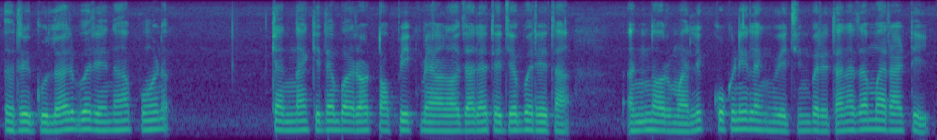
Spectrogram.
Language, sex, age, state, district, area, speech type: Goan Konkani, male, 18-30, Goa, Sanguem, rural, spontaneous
